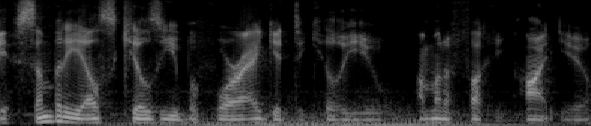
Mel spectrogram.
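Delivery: hushed, threatening whisper. Playing a character who whispers to a monster: whispering a threat. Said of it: "I'm gonna whisper to him".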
